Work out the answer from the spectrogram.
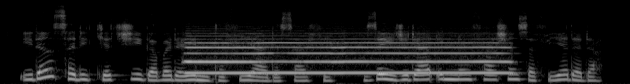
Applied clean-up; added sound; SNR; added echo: none; Wind instrument, woodwind instrument; -4 dB; none.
